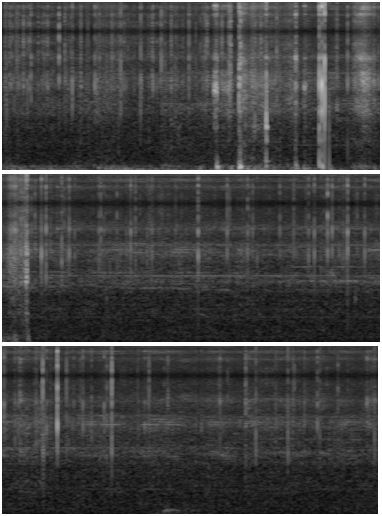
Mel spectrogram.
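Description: Skis scraping over heavy wet snow with wind on the microphone, and several sharp knocks about three to four seconds in. From about five seconds on it is much quieter, with only a few faint pops beside an open fire pit.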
